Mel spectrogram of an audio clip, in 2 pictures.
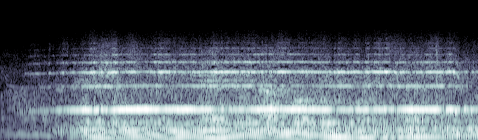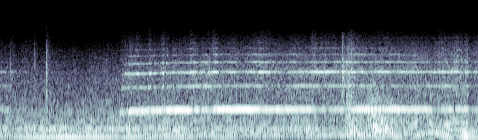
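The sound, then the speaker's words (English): A train travels with a steady rolling rumble, while two long, sustained tonal horn blasts sound loudly over it, one after the other. “The train continues its journey.”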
